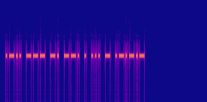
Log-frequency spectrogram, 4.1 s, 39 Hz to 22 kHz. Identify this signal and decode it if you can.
Morse code, heard as a keyed tone, about 34 wpm, 700 Hz. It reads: LONGEST.
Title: A Sound Of Thunder 35wpm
